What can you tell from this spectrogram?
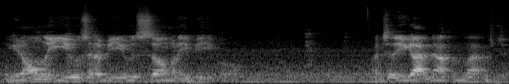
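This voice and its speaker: Young man, blunt profane vlog rant, low voice, echoey room, noisy background. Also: fairly even intonation, normal speed, distant mic. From Prince Edward Island, Canada. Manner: blunt, profane, emphatic repetition. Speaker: vlogger. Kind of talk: casual monologue to camera. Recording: roomy, off-mic, noisy background.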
